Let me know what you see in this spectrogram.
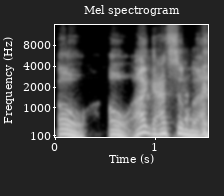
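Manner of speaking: ordinary talk, nothing marked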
